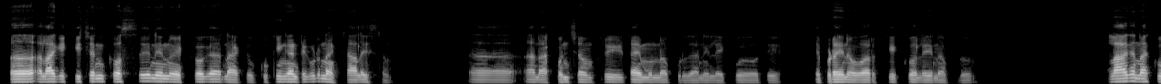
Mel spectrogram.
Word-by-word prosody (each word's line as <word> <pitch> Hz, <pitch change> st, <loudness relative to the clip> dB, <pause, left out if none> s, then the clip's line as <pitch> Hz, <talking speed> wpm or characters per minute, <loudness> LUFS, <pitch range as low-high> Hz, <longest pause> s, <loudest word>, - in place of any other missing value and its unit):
ఆ! -, -, +7 dB, 0.2 s
అలాగే 130 Hz, +1 st, +5 dB
కిచెన్‌కోస్తే 135 Hz, +2 st, 0 dB
నేను 135 Hz, -2 st, +4 dB
ఎక్కువగా 125 Hz, +1 st, +1 dB
నాకు 105 Hz, 0 st, -3 dB
కుకింగ్ 125 Hz, -1 st, 0 dB
అంటే 120 Hz, +1 st, -1 dB
గూడా 140 Hz, +1 st, -3 dB
నాకు 110 Hz, -, -1 dB
చాలా 110 Hz, 0 st, +2 dB
ఇష్టం. -, -, -23 dB, 0.9 s
ఆహ్, 105 Hz, -1 st, -7 dB, 0.2 s
ఆ -, -, -3 dB
నాకు 105 Hz, -, -3 dB
కొంచెం 110 Hz, 0 st, -2 dB
ఫ్రీ 115 Hz, -1 st, -4 dB, 0.2 s
టైమ్ 105 Hz, 0 st, +2 dB
ఉన్నప్పుడు 100 Hz, -2 st, -8 dB
గాని 100 Hz, 0 st, -9 dB
లేకపోతే 100 Hz, +1 st, -11 dB, 0.5 s
ఎప్పుడైనా 115 Hz, -1 st, +3 dB
వర్క్ 110 Hz, +2 st, -2 dB
ఎక్కువ 110 Hz, -, -5 dB
లేనప్పుడు 100 Hz, -2 st, -8 dB, 1.4 s
అలాగా 140 Hz, +3 st, +6 dB
నాకు 135 Hz, -1 st, -1 dB
110 Hz, 140 wpm, -22 LUFS, 105-125 Hz, 1.4 s, ఆ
